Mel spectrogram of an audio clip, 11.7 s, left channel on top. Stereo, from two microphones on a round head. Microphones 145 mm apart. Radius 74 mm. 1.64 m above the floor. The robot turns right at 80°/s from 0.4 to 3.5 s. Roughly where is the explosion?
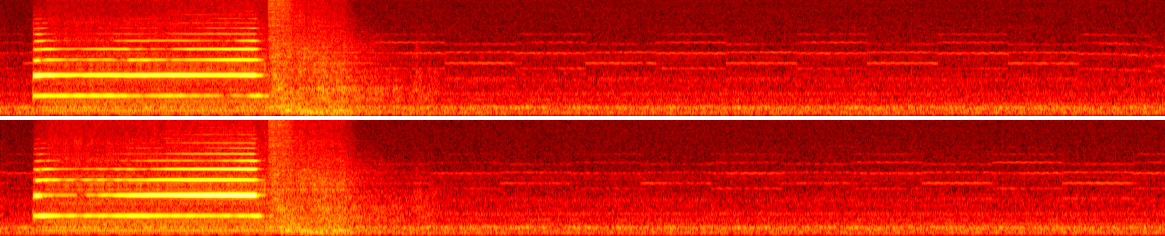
Ahead.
